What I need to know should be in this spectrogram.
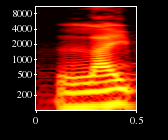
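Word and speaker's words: live: देखिए एडजेक्टिव की तरह यूज़ कैसे होगा? जैसे लाइव एनिमल जीवित जंतु। जीवित जंतु। जंतु कैसा है? जीवित है तो जीवित आपका यानी कि लाइव एनिमल के बारे में बता रहा है विशेषता बता रहा है तो लाइव आपका वहां पे एडजेक्टिव हो जाएगा तो वहां पे हम लाइव पढ़ेंगे जब उसे वर्ब के रूप में पढ़ेंगे यहां लिव पढ़ेंगे लीव्स ठीक है आगे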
